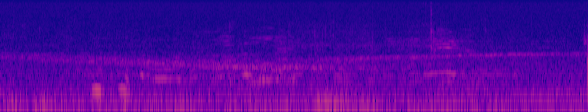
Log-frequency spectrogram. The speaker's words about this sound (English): A lot of police cars around the Tech campus here, making some noise.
